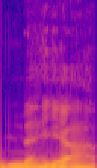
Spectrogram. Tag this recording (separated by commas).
Speech, Human voice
